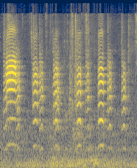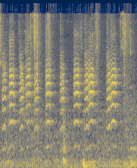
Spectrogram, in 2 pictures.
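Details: Indian bulbul delivering a rapid run of short nasal harmonic notes, roughly three per second, the first loudest and the rest fading slightly while continuing steadily.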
